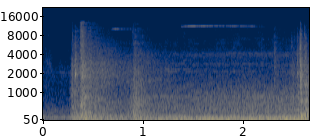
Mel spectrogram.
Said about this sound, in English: Right outside this secure door. Let's go inside.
